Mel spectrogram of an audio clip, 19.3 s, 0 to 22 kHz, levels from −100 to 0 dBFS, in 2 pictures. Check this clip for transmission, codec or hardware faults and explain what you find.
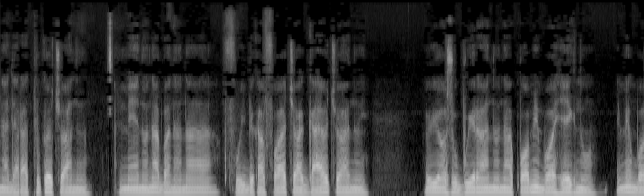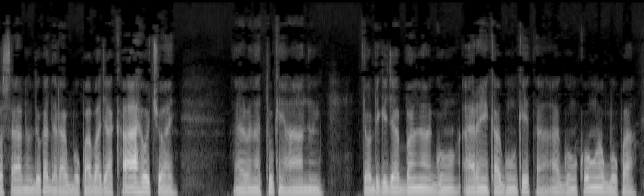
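There's one codec fault: a pre-echo at 1.63 s, between "tara tuke cuha no" and "ameh hano na bana". A sharp onset sits late in a transform block, so the quantisation noise meant for it smears about 19 ms earlier, giving a short hiss just before a softened, blurred attack.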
